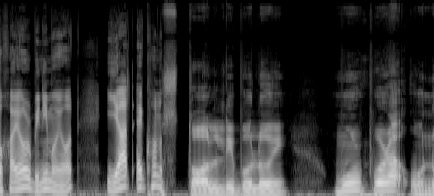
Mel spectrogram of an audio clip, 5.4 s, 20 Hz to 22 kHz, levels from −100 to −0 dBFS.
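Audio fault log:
2.02–5.43 s stereo read as mono: the speech drops to half speed and an octave lower, because interleaved left and right samples are played in sequence as one channel. Unlike a sample-rate mismatch, a faint mirrored copy of the sound sits in the upper half of the spectrum.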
